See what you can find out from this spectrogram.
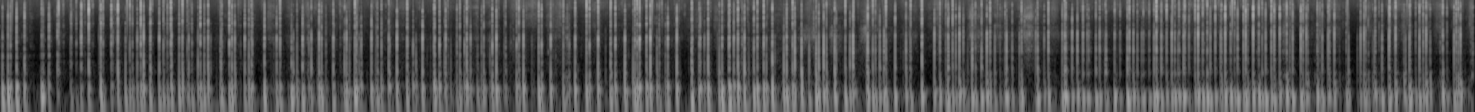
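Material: Plastic.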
